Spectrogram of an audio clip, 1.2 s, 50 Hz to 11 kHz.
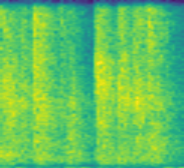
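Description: Indonesian Year 7 biology class clapping together in a school lesson, four fast group claps in an even rhythm, dense and loud in a room, no talking.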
